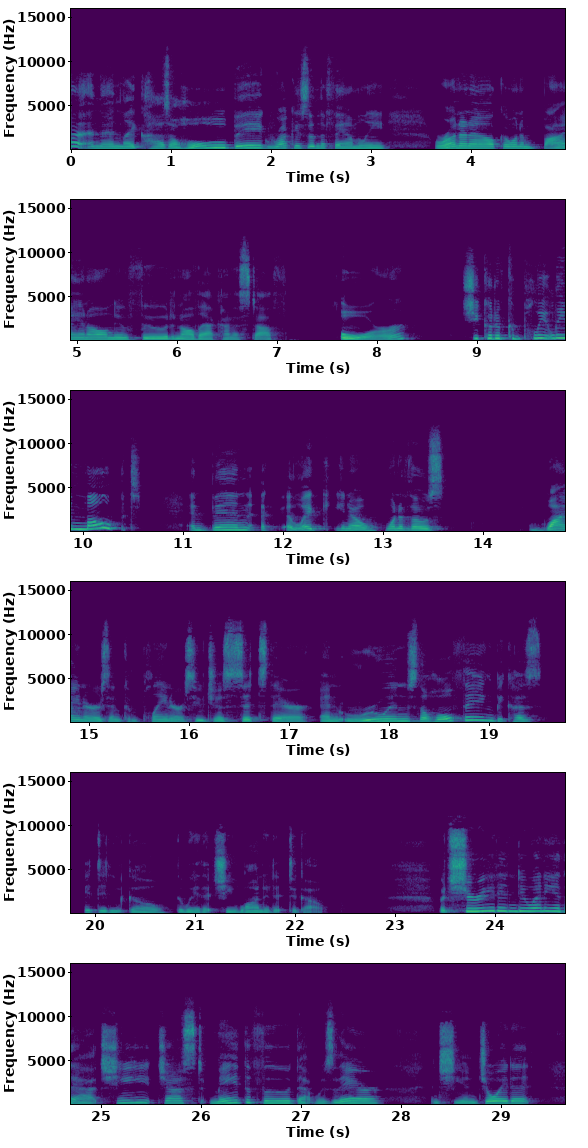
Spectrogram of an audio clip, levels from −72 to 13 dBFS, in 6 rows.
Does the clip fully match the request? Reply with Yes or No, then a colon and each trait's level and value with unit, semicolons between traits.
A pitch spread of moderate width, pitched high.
No: wide, 7.4 semitones; high, 200 Hz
